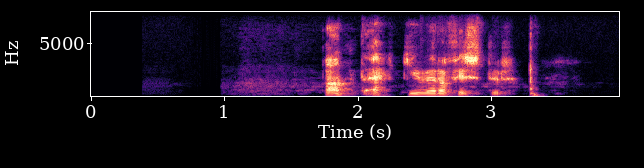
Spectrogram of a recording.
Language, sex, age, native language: Icelandic, male, 20-29, Icelandic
